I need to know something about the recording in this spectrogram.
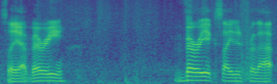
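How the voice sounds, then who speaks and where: A man chatting casually on a livestream as he streams games, rambling along in a halting way. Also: medium pitch, creaky, fairly bright tone, slight background noise. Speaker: game streamer. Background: background music.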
